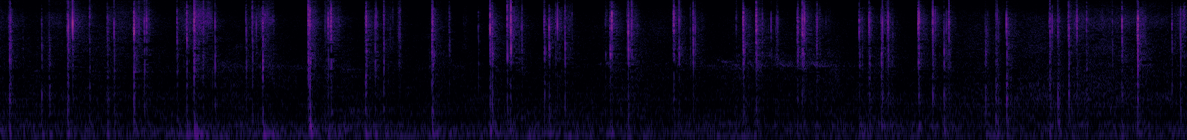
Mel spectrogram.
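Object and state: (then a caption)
Shrink-wrapped paperback books. Fingertips tap and scratch across the plastic-covered spines of a row of shrink-wrapped Steel Ball Run (JoJo's) manga paperbacks on a table. About thirty quick, dry, bright ticks mix with crisp crinkly scratches, all quiet with almost no low end. Each sound stops at once, with no ring.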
